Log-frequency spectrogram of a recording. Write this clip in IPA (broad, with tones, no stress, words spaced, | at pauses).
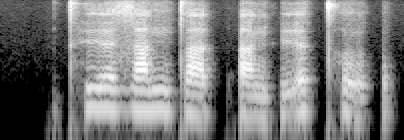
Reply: t̪ʰɨ˧ə̯za˧nt̪aː˨˩t̚ ʔa˧˩ŋʔɨ̰˧˥ə̯ t̪ʰo̰˧˨ʔ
